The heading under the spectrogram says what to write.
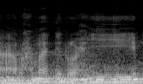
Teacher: So Ar-Rahman ni kena senyum sikit. Ni Rahim, ra tu tebal, dia ada getaran sikit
